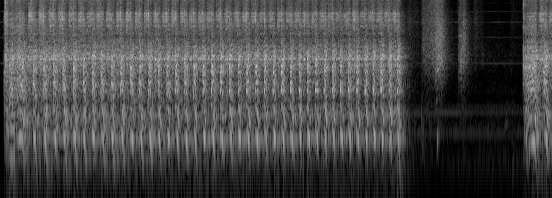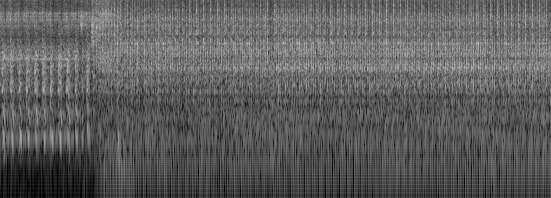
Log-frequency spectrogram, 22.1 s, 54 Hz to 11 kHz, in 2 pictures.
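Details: Alfa Romeo 1.9 JTD diesel (159 1.9 MJet) with P0340 and low power: slow, long cranking at about three turns a second before it catches into a harsh, very noisy idle. Timing being checked.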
